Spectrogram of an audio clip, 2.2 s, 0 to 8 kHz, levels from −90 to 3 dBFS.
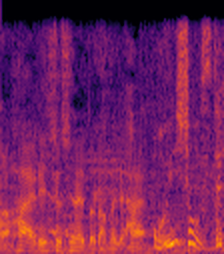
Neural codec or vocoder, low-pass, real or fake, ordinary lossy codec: vocoder, 22.05 kHz, 80 mel bands, Vocos; 7.2 kHz; fake; none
